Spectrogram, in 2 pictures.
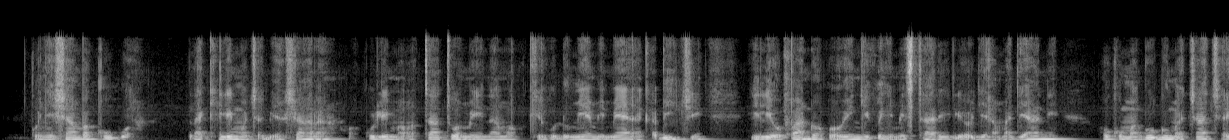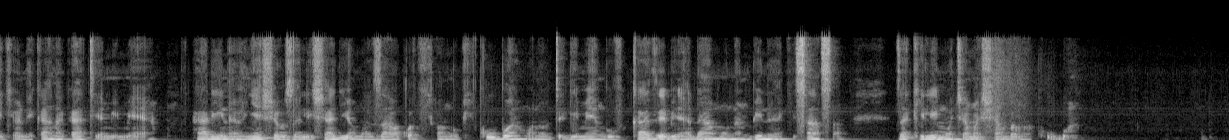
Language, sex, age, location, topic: Swahili, male, 18-24, Dar es Salaam, agriculture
